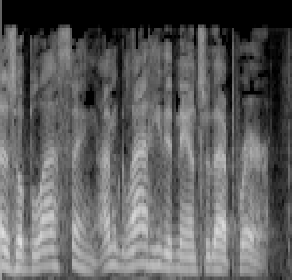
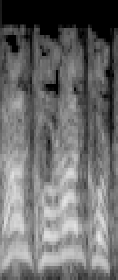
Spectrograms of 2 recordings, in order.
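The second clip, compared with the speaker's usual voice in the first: high, retold crowd cheer calling for more; crowd shouting encore; 8 semitones higher, 3 dB louder than usual. Crowd begging the violinist for more, a high mock cheer. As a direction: call it out like a whole crowd on its feet. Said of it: "they shouted".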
